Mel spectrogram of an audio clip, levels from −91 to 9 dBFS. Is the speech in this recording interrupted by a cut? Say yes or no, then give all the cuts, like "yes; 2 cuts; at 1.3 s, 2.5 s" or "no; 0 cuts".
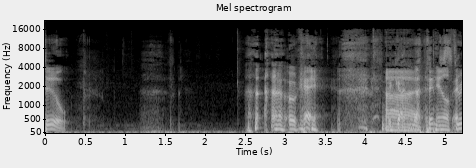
no; 0 cuts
